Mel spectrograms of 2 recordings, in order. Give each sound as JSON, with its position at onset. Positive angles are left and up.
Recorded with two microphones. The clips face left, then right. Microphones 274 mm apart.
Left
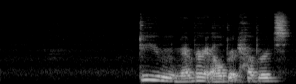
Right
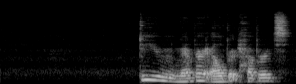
{"t": 1.4, "sound": "a man speaking", "side_deg": 0, "distance_m": 1.8}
